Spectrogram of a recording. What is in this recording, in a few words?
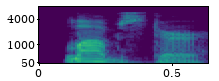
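"lobster", American English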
